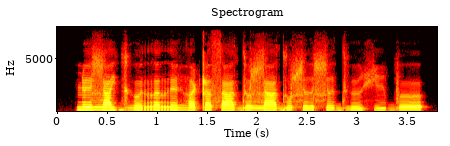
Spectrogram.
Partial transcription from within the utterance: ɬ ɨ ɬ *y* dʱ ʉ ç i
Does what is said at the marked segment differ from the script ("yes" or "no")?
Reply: yes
